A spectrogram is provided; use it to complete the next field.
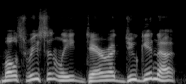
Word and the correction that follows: Daria Dugina: Daria Dugina.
